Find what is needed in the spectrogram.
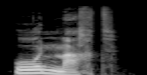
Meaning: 1. faint, fainting 2. powerlessness, helplessness
- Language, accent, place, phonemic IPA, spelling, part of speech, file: German, Germany, Berlin, /ˈoːnˌmaχt/, Ohnmacht, noun, De-Ohnmacht.ogg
